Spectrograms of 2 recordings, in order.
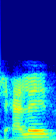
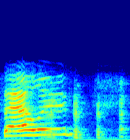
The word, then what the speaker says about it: salad: And I can't stand that because it's not a shallot, it's a salad.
